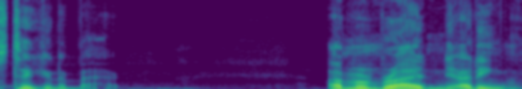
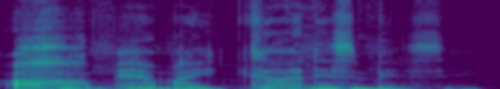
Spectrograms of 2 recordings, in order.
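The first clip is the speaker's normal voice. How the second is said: whispered and slow, voice pitched up; slow, breathy whisper of alarm; 4 semitones higher, 10 dB quieter, slower than usual. Retold or imitated. Discovering gun missing.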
